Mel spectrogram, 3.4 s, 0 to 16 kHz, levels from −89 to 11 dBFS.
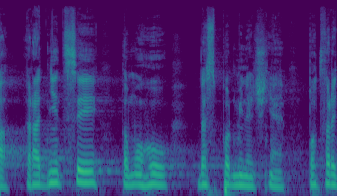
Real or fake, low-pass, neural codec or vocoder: fake; 14.4 kHz; vocoder, 44.1 kHz, 128 mel bands every 256 samples, BigVGAN v2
